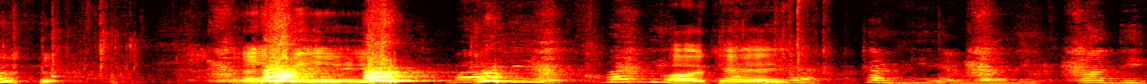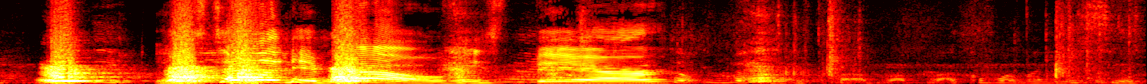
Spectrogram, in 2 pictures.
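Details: German Shorthaired Pointers giving yips, whines and short wavering howls in scattered bursts, interleaved with a woman speaking to the dogs in English and Spanish.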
